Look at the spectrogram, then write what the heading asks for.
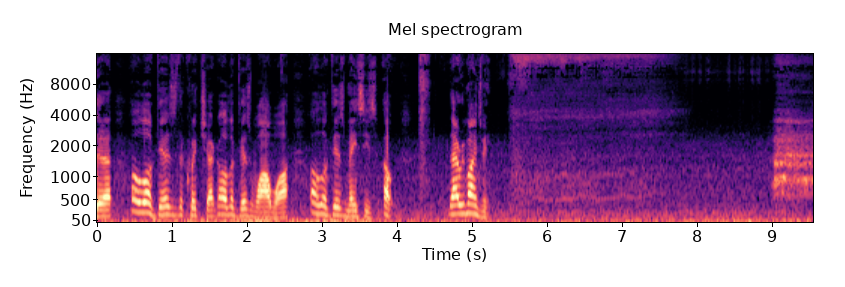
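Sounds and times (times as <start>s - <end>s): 
speech: 0.0s - 5.6s
deep breathing, inhaling and exhaling: 5.4s - 8.0s, 9.0s - 9.5s.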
